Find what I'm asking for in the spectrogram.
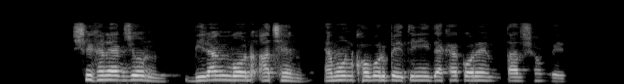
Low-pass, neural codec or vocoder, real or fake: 7.2 kHz; codec, 16 kHz, 4 kbps, FreqCodec, larger model; fake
